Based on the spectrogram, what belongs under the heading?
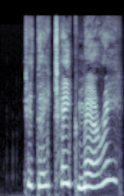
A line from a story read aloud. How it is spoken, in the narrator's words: she gasped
